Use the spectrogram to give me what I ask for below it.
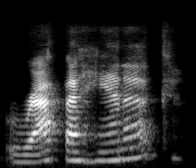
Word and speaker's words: Rappahannock: going to say it wrong. Rappahannock. – Correct.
